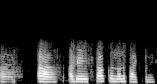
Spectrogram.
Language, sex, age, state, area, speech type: Tamil, female, 18-30, Tamil Nadu, urban, conversation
